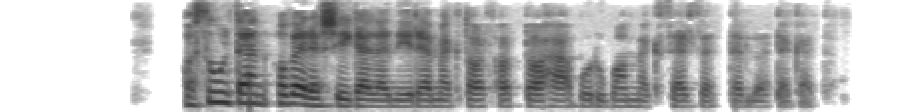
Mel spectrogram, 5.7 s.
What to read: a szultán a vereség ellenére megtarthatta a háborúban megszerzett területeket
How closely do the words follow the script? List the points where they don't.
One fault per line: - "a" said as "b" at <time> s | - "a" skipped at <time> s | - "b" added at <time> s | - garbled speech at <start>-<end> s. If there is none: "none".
none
